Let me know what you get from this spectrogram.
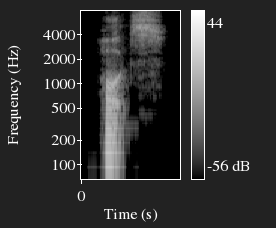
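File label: "hots", Australian English; pronunciations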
